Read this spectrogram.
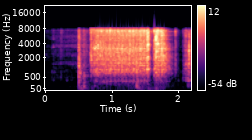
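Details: Tamiya DT02 Holiday Buggy with newly fitted Speed Passion 7.5 brushless motor and replacement ESC, replacing a dead ESC, tested on the bench: short bursts of high, airy electric whirring as the motor spins freely, smooth with no rough noise; normal running.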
